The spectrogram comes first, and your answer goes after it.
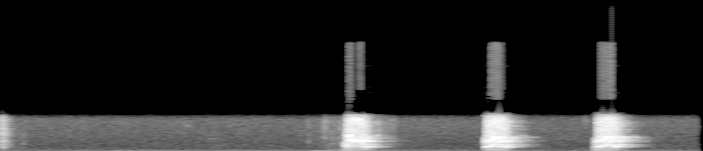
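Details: Pet Jack Russell Terrier Sugar barking while at play with a toy monkey; three loud clipped barks arrive about one second apart after a near-silent stretch, in a small quiet room.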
